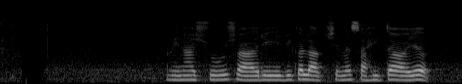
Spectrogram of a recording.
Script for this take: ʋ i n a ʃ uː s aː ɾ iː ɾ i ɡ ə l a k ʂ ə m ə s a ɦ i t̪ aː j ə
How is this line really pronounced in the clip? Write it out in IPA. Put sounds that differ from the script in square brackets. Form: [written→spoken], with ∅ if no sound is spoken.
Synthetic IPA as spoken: ʋ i n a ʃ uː [s→ʃ] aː ɾ iː ɾ i [ɡ→k] ə l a k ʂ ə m ə s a ɦ i t̪ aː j ə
